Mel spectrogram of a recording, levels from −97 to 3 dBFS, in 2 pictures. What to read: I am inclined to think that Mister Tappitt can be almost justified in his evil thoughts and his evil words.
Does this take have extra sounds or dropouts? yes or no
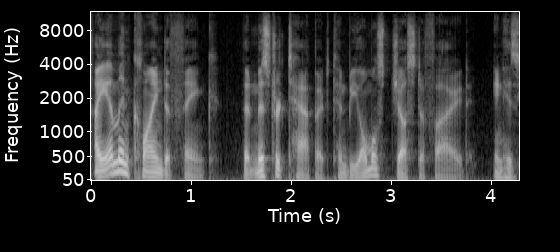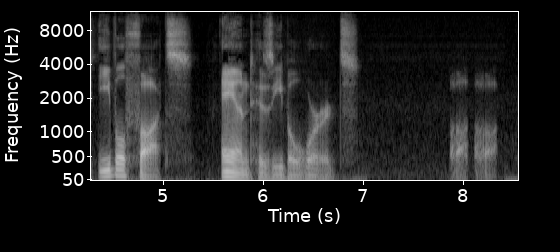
yes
